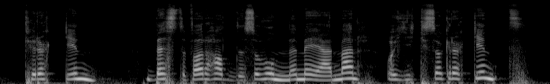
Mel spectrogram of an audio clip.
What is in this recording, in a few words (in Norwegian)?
krokkin, Numedalsmål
